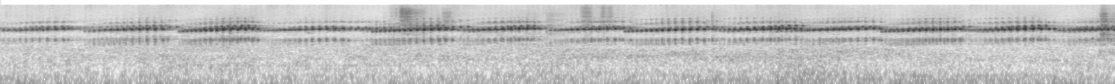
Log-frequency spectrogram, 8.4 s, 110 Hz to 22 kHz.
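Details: Several American toads at Lone Lake, Minnetonka, Minnesota, in early May 2016 give high, steady musical trills that overlap into a continuous chorus.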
